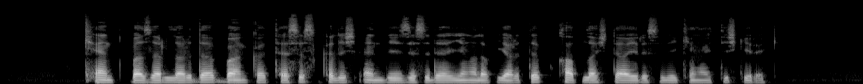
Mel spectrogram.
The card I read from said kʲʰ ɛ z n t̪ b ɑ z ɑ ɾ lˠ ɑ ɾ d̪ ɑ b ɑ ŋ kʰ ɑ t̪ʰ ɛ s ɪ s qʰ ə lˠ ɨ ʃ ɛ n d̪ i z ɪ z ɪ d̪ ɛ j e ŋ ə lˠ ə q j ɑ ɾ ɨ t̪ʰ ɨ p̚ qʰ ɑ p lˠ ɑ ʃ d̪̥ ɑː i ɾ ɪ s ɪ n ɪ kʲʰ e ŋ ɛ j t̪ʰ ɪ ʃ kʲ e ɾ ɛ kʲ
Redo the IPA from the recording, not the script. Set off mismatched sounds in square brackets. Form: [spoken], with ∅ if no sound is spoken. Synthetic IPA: kʲʰ ɛ [∅] n t̪ b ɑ z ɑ ɾ lˠ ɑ ɾ d̪ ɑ b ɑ ŋ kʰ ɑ t̪ʰ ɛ s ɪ s qʰ ə lˠ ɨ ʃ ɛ n d̪ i z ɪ [s] ɪ d̪ ɛ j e ŋ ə lˠ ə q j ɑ ɾ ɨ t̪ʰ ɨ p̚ qʰ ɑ p lˠ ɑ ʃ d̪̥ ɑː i ɾ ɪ s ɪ n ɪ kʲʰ e ŋ ɛ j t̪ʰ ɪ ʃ kʲ e ɾ ɛ kʲ

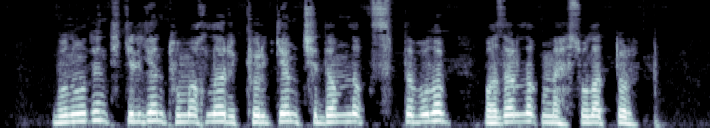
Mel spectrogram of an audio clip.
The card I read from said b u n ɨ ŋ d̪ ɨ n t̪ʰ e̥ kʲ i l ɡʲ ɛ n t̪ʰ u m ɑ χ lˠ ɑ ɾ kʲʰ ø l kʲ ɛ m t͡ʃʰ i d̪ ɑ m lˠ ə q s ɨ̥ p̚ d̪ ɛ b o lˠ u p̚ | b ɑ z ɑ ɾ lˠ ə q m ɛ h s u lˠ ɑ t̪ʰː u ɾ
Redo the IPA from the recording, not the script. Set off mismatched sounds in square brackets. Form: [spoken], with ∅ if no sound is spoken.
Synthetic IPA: b u n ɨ ŋ d̪ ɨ n t̪ʰ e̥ kʲ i l ɡʲ ɛ n t̪ʰ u m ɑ χ lˠ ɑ ɾ kʲʰ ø [ɾ] kʲ ɛ m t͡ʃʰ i d̪ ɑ m lˠ ə q s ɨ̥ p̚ [t̪] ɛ b o lˠ u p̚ | b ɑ z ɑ ɾ lˠ ə q m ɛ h s u lˠ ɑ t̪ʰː u ɾ

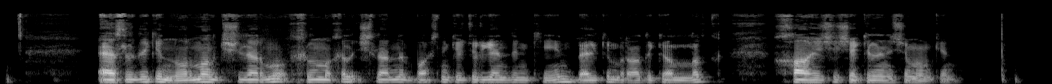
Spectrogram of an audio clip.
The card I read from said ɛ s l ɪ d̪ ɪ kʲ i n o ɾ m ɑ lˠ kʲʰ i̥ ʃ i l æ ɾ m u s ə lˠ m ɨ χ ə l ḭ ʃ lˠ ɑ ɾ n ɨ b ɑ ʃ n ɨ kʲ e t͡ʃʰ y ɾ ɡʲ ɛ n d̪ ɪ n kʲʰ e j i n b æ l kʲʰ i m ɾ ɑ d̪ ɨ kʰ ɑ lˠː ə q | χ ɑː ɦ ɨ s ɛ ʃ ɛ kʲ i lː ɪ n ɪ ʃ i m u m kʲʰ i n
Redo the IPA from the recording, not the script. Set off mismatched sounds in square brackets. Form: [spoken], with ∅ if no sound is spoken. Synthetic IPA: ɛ s l ɪ d̪ ɪ kʲ i n o ɾ m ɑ lˠ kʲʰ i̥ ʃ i l æ ɾ m u [χ] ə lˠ m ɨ χ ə l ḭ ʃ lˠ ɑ ɾ n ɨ b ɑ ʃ n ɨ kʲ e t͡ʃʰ y ɾ ɡʲ ɛ n d̪ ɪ n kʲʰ e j i n b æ l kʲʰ i m ɾ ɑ d̪ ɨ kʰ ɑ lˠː ə q | χ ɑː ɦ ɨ [ʃ] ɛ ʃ ɛ kʲ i lː ɪ n ɪ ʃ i m u m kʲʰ i n

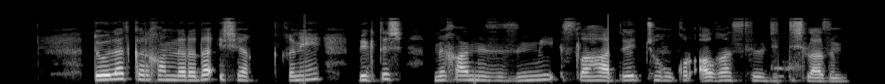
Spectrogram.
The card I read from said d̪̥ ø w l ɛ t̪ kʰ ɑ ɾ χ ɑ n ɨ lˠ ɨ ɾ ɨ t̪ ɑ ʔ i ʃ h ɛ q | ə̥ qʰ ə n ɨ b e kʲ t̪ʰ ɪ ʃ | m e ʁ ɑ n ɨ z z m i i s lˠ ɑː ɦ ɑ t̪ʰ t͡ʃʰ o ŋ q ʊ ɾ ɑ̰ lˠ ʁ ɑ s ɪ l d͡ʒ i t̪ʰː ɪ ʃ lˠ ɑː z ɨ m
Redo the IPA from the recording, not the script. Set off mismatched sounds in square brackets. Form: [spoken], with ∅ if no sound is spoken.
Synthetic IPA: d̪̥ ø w l ɛ t̪ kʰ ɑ ɾ χ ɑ n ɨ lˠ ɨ ɾ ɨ [d̪] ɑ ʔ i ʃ h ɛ q | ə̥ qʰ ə n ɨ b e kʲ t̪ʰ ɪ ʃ | m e [χ] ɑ n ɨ z z m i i s lˠ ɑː ɦ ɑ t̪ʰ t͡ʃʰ o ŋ q ʊ ɾ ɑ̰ lˠ ʁ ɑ s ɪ l d͡ʒ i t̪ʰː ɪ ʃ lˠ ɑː z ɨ m

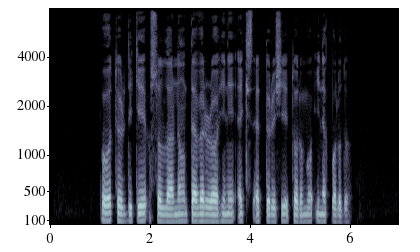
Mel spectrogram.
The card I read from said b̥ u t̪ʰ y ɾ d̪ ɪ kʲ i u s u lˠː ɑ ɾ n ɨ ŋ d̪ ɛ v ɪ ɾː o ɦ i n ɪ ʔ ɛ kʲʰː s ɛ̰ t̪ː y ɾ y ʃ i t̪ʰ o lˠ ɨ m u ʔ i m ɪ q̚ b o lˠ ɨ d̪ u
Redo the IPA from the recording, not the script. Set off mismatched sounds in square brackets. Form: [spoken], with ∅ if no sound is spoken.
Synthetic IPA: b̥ u t̪ʰ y ɾ d̪ ɪ kʲ i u s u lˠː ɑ ɾ n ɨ ŋ d̪ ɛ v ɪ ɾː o ɦ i n ɪ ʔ ɛ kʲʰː s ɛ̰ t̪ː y ɾ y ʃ i t̪ʰ o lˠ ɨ m u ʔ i [n] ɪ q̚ b o lˠ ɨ d̪ u

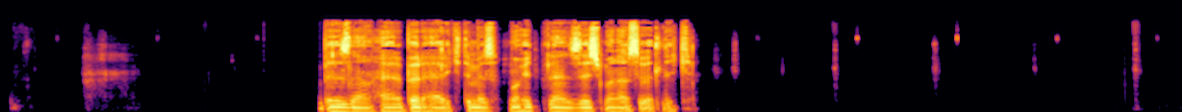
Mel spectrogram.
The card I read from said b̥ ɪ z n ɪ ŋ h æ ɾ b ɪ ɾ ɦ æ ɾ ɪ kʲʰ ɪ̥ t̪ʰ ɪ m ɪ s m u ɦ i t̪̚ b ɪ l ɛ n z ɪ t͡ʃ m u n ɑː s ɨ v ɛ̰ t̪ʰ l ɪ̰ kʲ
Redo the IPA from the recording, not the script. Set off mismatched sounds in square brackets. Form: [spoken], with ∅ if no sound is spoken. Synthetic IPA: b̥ ɪ z n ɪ ŋ h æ ɾ b ɪ ɾ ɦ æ ɾ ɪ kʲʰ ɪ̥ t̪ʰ ɪ m ɪ [z] m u ɦ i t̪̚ b ɪ l ɛ n z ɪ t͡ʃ m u n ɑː s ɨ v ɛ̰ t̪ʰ l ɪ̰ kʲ

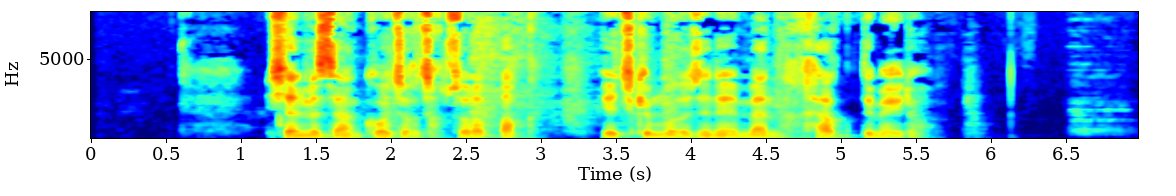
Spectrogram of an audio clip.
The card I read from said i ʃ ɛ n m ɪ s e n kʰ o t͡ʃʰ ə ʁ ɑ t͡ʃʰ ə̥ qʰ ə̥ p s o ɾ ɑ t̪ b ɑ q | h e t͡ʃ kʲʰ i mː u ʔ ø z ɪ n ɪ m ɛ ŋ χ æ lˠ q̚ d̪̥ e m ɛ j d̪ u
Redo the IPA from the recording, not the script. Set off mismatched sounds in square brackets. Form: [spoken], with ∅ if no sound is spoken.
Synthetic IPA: i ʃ ɛ n m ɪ s [ɛ] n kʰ o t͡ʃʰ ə ʁ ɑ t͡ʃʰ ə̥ qʰ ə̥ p s o ɾ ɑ t̪ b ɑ q | h e t͡ʃ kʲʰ i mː u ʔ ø z ɪ n ɪ m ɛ [n] χ æ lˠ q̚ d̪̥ e m ɛ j d̪ u

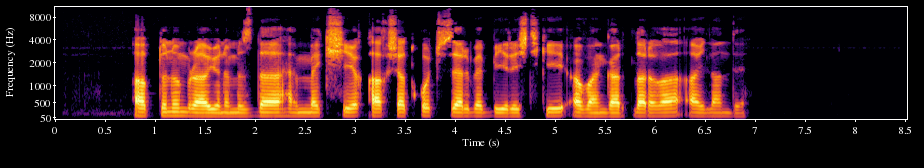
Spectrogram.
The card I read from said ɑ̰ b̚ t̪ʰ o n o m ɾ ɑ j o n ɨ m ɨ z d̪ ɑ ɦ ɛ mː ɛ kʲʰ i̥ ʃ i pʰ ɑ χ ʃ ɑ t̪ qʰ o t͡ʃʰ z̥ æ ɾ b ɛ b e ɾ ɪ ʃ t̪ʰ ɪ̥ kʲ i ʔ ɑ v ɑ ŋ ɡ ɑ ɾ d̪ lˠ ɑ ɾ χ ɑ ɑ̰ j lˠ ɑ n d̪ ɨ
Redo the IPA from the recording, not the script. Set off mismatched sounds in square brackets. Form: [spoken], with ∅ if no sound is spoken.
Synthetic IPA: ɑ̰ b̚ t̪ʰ o n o m ɾ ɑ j o n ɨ m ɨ z d̪ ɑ ɦ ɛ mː ɛ kʲʰ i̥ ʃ i [qʰ] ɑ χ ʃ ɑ t̪ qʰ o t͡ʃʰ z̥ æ ɾ b ɛ b e ɾ ɪ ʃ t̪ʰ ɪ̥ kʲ i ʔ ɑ v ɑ ŋ ɡ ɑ ɾ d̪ lˠ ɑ ɾ [ʁ] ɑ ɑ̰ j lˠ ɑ n d̪ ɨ

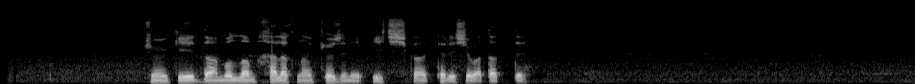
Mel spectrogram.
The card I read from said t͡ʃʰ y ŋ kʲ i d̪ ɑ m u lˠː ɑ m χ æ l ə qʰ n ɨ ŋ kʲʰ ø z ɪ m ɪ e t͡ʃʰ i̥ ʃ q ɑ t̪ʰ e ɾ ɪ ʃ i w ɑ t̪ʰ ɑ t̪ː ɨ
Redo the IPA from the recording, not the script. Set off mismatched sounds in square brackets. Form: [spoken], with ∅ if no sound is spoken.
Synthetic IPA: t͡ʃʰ y ŋ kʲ i d̪ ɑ m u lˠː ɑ m χ æ l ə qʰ n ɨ ŋ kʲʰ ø z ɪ [n] ɪ e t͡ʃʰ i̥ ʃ q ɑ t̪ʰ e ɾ ɪ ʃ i w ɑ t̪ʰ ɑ t̪ː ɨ

